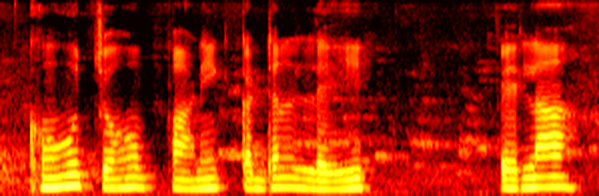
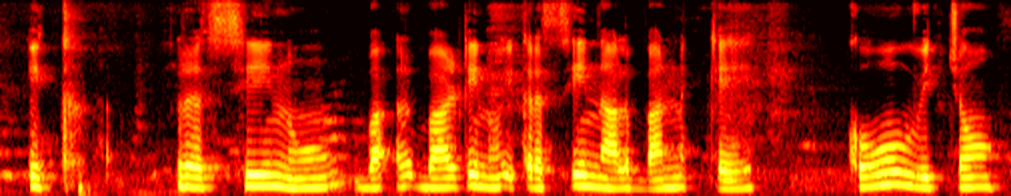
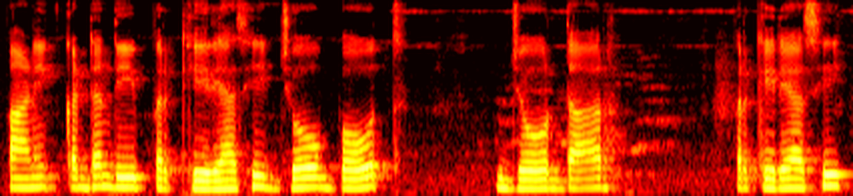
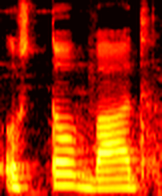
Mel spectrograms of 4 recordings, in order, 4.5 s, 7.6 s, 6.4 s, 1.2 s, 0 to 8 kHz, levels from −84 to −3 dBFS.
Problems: constant background noise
